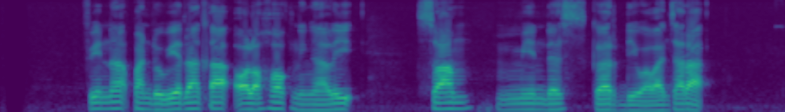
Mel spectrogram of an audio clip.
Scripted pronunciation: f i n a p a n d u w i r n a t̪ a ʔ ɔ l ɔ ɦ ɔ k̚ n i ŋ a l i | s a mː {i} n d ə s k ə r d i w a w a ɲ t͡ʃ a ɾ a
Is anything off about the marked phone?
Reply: no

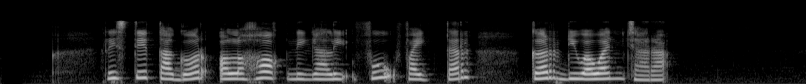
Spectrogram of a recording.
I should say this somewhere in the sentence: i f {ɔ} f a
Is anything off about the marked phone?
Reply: yes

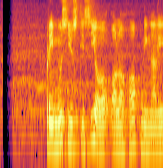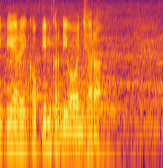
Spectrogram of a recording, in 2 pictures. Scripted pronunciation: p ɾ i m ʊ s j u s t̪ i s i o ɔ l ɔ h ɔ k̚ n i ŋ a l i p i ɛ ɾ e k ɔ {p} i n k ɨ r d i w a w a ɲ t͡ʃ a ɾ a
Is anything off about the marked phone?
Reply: no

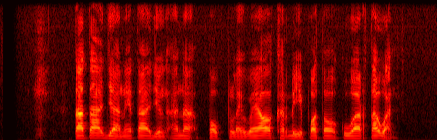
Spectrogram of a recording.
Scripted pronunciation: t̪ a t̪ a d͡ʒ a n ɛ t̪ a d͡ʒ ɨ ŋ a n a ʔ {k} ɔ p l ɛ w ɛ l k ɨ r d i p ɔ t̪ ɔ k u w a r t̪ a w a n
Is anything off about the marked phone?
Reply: yes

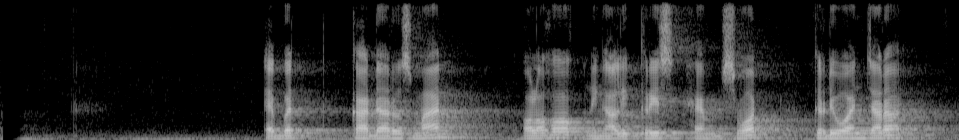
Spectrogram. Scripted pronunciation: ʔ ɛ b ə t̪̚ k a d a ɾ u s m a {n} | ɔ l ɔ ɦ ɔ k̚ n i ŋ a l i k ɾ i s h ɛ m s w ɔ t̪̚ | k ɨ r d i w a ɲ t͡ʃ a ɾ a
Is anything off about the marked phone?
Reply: no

